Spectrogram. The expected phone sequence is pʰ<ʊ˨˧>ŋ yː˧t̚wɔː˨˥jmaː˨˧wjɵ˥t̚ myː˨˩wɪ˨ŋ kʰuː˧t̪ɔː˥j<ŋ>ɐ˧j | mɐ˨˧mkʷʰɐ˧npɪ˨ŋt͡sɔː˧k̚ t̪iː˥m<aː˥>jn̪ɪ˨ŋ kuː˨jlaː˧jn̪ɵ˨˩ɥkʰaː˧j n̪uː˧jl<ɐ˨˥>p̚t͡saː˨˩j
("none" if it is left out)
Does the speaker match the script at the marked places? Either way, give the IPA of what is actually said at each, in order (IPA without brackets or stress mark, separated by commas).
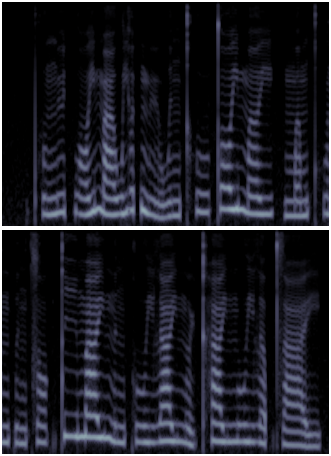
ʊ˨˧, m, aː˥, ɐ˨˥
